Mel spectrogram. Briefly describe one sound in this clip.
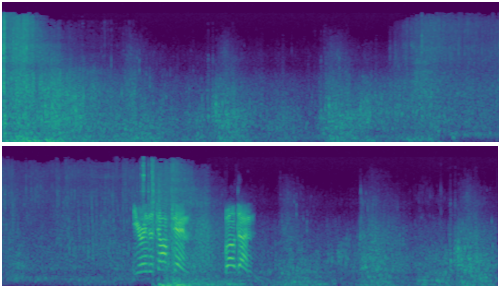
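Water gurgles and sloshes in rhythmic strokes as a swimmer moves underwater.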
